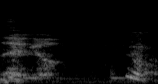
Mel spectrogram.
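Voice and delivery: hushed, very quiet, rough, coarse hoarse rasp. Narrating a scene, voicing a hurt man whose eye opens up: coarse, hoarse voice. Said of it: "Kind of that coarse, like, like hoarse voice".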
